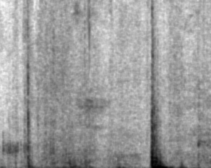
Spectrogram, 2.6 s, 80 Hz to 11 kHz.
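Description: The aluminium door of a 2023 Renault Megane E-Tech electric car slams shut in one loud, close, heavy thud after a faint earlier click.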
